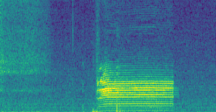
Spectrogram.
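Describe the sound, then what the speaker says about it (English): A single sheep bleat in the Minecraft video game, a short clear harmonic cry lasting under a second, heard alone against quiet background. "we're back where we started with our sheep in a tree"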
